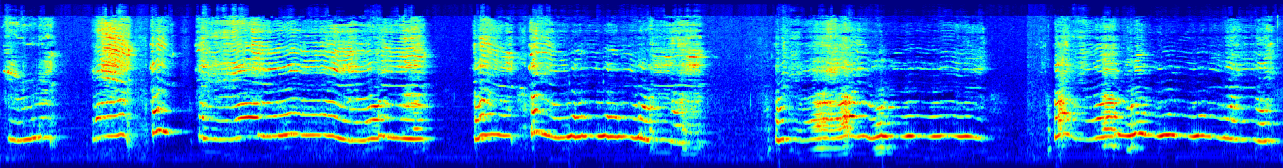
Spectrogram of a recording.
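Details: Crying dog, one of several lonely or hurting dog sounds gathered together: long wavering mournful whines, rich in overtones, in drawn-out phrases broken by brief pauses, with short yips between.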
